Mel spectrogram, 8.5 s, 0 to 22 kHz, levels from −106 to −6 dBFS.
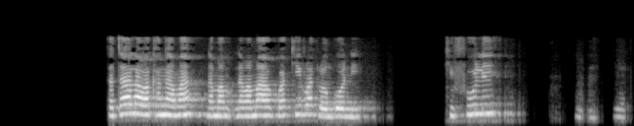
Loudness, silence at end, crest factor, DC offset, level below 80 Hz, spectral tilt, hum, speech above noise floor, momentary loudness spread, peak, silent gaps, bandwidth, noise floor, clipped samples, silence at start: -19 LUFS; 0.15 s; 20 dB; under 0.1%; -74 dBFS; -5 dB/octave; none; over 71 dB; 14 LU; -2 dBFS; 5.26-5.93 s, 7.06-7.30 s, 7.53-7.66 s, 8.04-8.17 s; 7.8 kHz; under -90 dBFS; under 0.1%; 1.45 s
